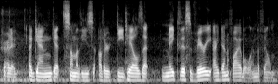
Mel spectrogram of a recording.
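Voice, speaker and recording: Halting man with clear background noise. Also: fairly low pitch, steady tone. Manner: halting, explanatory, hedging. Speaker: maker showing a handmade prop replica for sale. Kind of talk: casual product showcase vlog.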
